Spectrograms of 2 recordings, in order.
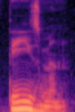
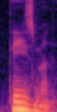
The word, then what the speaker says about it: Theismann: his name so actually joe theismann's how you pronounce it is thiesman thiesman so they thought it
